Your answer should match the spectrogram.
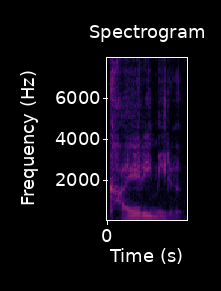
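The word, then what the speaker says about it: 顧みる: Kaeri miru. This is a new kanji, though we do know this pronunciation on different kanji, not this one particularly.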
